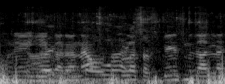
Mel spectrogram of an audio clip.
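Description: Indistinct voices talking over a large flock of pigeons on a concrete rooftop, with soft knocking and tapping from the birds pecking and moving about.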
